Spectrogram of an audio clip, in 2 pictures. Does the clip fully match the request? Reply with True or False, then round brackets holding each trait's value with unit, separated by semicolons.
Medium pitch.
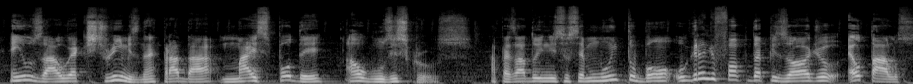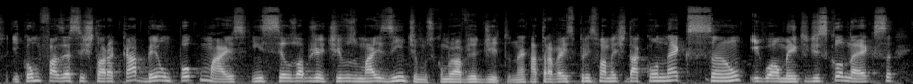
True (145 Hz)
